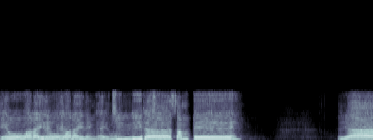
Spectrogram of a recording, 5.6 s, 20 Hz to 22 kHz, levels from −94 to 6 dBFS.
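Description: Right from the start the speech carries heavy Speex codec damage. The excitation is starved of bits, so voices come out hoarse, noisy and edging toward robotic, and the sound fits a very low setting of around 6 kbps. The top end stops at 7.7 kHz, and what sits above 4 kHz is just a shaped hiss rather than real detail.

From 0.59 s to 2.39 s there's a doubled audio track. A second full-band copy of the speech trails the original by roughly 0.7 s at about the same loudness. It has no reverb tail or room colour, and it cuts in and out abruptly at those edges, which likely means the same signal got captured twice through a slower path.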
